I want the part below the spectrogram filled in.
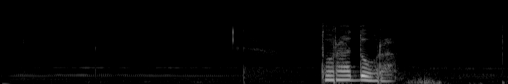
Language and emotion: Russian, neutral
